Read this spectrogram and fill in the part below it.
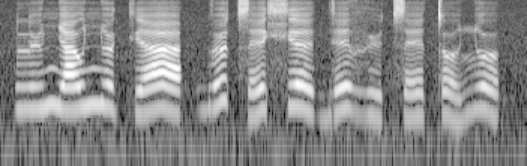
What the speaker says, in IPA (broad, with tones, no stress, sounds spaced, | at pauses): l y˧˥ ɲ æ˧˥ ʊ̯ ɲ ø˥˨ kʲ æ˧˥˧ | ɡ ø˧˥˧ t͡s e˩˧˩ xʲ ɛ˥˨ ɪ̯ ɡ e˧˥˧ v y˧˩˧ t͡s e˩˧˩ t ɵ˧˩˧ ʎ ɵ˥˨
